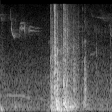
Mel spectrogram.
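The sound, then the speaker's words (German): A door sounds in a brief, loud rattling burst about halfway through, after a quiet stretch with a faint high squeak near the start. “Ist da etwa jemand an der Tür?”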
